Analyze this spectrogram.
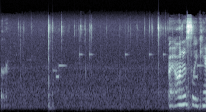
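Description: Short electronic beeps sound from a game menu.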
